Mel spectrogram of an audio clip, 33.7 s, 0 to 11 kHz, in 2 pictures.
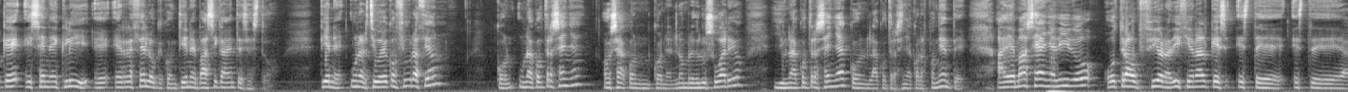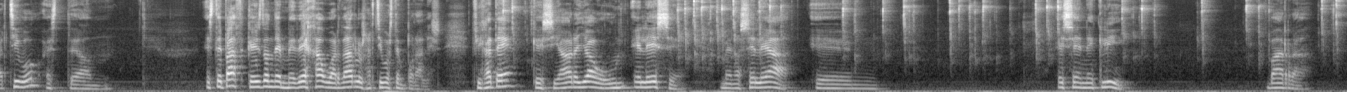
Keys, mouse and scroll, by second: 3.2 click, 4.4 click, 4.7 click, 4.9 click, 6.1 click, 6.4 click, 6.6 click, 7.6 click, 8.4 click, 9.6 click, 9.7 click, 10.5 click, 10.8 click, 12.8-15.7 scroll down 1, 15.7-17.1 drag, 17.7 click, 18.3 click, 21.7-23.2 drag, 23.2 ctrl+c, 25.0-31.1 typing, 32.2-33.3 typing, 33.5 Tab.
